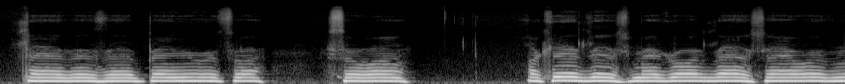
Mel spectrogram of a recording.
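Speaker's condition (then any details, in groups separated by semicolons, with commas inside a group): ALS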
